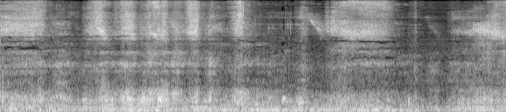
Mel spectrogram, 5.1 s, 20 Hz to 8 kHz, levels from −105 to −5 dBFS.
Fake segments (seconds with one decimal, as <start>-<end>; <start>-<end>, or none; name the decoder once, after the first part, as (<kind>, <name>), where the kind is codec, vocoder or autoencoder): 0.7-2.2 (vocoder, HiFi-GAN); 4.2-5.1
